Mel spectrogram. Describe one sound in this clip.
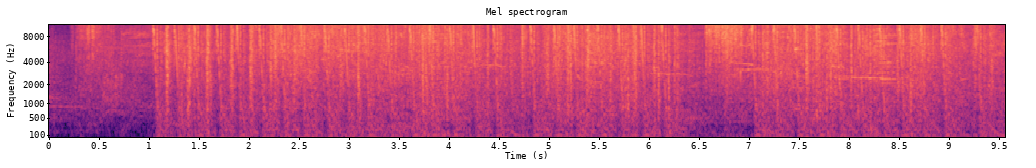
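Rapid gunfire crackles loudly and steadily.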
